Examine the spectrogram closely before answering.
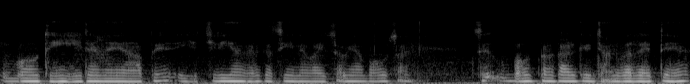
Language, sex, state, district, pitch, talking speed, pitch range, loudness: Hindi, male, Bihar, Supaul, 140 Hz, 180 wpm, 135-145 Hz, -30 LUFS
